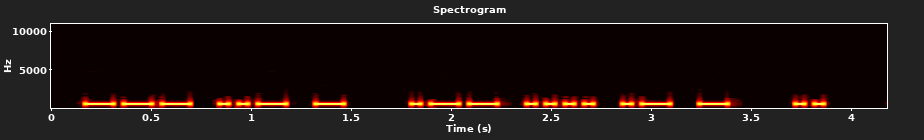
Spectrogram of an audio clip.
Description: Morse code, heard as a keyed tone, about 25 wpm, 600 Hz. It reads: OUT WHAT I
